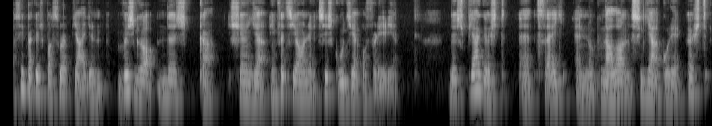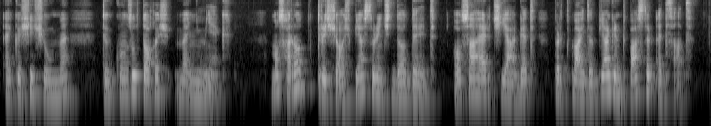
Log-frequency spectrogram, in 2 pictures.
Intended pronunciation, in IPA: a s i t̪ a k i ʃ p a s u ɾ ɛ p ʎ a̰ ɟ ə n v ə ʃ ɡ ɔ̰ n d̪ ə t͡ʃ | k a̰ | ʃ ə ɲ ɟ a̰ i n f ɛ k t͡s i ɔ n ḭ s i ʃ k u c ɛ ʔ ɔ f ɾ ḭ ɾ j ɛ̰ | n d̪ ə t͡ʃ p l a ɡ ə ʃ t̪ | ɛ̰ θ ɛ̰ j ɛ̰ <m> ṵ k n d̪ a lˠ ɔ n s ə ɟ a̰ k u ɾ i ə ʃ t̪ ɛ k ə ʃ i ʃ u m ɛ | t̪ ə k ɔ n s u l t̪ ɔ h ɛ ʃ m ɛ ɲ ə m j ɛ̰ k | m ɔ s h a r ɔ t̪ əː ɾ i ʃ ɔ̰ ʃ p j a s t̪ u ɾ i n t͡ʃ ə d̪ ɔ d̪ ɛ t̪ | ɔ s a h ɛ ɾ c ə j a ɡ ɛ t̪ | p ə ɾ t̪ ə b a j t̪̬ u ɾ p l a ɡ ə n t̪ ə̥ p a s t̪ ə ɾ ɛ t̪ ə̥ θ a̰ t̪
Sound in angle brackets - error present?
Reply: yes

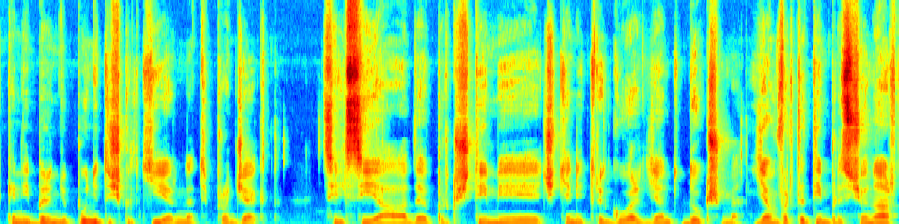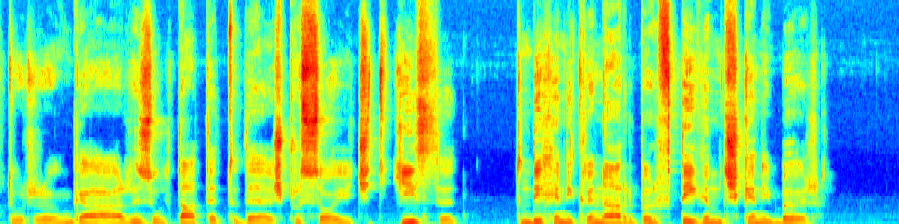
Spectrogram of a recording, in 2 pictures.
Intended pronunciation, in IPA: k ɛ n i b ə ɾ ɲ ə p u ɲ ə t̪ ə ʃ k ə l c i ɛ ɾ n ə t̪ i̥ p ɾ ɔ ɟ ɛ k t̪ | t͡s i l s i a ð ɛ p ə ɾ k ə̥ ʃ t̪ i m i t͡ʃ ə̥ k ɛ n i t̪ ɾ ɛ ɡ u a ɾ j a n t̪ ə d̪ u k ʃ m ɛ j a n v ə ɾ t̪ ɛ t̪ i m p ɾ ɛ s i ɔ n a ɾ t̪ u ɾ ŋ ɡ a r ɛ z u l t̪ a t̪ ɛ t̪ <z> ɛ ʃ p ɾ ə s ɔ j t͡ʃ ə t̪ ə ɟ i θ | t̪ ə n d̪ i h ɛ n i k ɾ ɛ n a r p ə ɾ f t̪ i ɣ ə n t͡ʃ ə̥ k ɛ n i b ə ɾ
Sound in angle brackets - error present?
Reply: yes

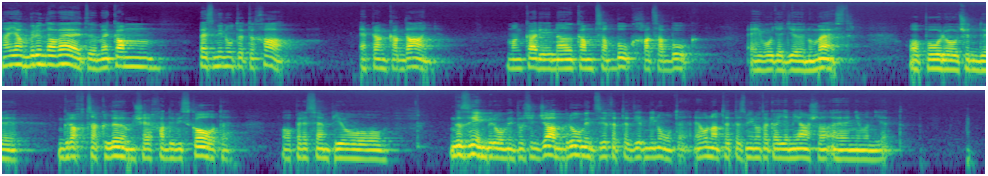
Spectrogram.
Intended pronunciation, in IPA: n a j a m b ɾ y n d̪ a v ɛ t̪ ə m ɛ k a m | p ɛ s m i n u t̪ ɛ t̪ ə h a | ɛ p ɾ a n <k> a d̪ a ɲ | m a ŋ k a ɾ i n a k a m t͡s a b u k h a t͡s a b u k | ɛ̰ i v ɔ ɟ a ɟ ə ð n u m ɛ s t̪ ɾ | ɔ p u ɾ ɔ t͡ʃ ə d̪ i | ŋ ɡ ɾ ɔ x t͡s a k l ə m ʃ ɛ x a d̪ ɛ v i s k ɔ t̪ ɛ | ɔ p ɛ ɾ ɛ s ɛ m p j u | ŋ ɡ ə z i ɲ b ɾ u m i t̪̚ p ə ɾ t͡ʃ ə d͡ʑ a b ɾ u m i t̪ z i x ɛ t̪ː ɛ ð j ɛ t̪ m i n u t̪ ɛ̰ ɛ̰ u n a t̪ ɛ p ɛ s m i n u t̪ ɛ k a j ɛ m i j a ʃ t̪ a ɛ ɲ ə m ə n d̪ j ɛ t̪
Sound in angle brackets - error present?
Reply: no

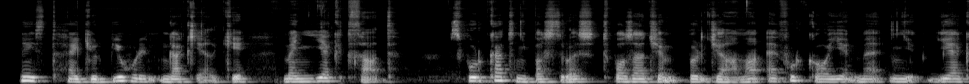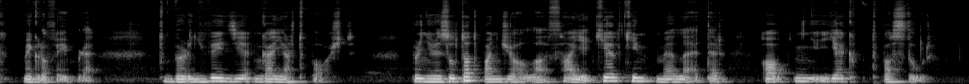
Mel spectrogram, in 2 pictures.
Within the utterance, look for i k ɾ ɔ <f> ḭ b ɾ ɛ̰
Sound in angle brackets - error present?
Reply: no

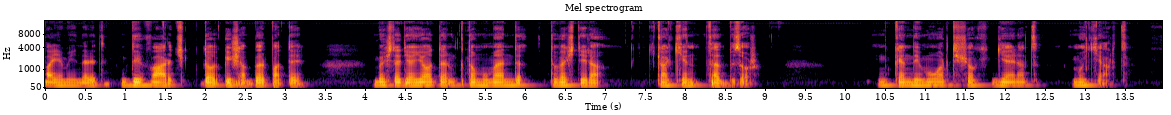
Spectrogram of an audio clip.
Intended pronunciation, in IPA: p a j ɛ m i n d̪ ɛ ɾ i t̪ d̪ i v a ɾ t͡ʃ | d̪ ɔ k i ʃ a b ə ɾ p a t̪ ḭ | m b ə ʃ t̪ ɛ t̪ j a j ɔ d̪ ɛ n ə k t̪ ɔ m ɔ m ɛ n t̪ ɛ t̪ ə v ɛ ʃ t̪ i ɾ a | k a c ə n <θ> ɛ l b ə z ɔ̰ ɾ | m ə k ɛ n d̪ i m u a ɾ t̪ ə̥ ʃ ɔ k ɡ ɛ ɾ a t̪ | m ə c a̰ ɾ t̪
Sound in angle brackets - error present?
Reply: no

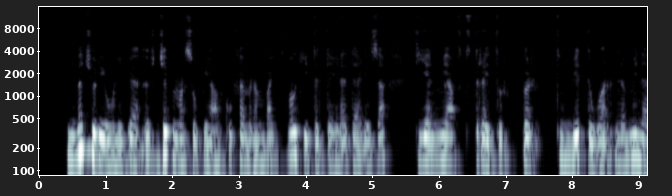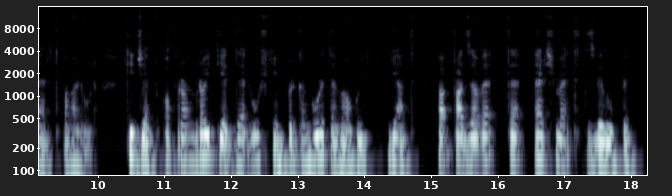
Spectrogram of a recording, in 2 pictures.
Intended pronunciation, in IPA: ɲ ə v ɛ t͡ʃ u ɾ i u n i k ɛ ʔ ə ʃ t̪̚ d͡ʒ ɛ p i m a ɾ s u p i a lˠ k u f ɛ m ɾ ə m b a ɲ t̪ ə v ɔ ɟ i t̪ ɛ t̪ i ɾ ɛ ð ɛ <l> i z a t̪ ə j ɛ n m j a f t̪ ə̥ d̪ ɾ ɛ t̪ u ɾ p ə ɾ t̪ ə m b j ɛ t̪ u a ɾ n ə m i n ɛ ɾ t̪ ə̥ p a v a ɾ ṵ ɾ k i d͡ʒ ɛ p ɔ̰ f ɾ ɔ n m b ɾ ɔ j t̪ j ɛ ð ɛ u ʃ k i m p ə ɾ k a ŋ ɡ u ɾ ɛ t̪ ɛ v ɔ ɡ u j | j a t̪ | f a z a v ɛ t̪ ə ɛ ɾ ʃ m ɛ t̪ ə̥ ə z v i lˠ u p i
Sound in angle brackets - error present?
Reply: yes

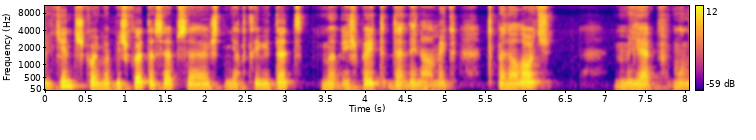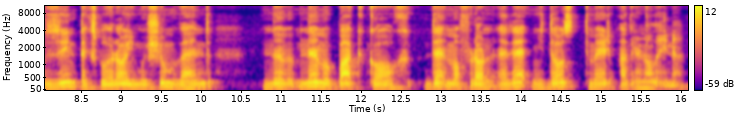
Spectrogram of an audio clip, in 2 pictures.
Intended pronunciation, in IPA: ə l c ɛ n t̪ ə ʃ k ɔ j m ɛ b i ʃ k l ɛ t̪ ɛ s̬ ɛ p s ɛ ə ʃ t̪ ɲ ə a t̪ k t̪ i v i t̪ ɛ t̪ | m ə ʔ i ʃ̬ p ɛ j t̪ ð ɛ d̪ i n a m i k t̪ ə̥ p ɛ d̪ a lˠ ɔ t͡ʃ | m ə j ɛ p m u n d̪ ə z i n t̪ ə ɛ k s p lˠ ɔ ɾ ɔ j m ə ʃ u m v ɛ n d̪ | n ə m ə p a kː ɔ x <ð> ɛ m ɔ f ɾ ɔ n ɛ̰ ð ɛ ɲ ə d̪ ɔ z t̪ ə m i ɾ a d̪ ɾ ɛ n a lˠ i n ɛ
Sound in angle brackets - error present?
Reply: no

